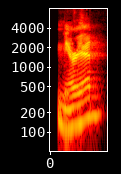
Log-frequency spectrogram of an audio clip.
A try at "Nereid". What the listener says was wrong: No, with an N. With an N. Nereid. Nereid.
